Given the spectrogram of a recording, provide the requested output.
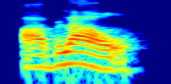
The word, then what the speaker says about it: hablado: Tenemos la omisión de la D en palabras que terminan con ado, ¿no? Entonces, por ejemplo, la palabra hablado, como yo he hablado, en el centro norteño se va a pronunciar hablao, hablao, ¿no?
